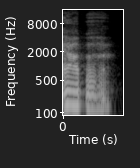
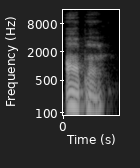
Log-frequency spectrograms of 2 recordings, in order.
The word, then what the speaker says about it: ABBA: I know some people call it ABBA, but I grew up learning how to pronounce it as ABBA, so I hope I didn't offend anybody.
